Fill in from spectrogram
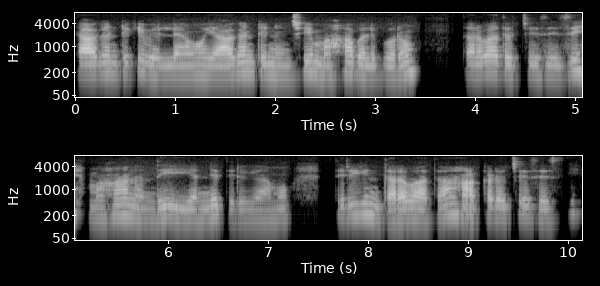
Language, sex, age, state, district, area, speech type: Telugu, female, 30-45, Andhra Pradesh, Nellore, urban, spontaneous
